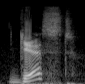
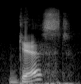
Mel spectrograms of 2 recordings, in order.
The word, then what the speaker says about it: guest: Guest, guitar, building. Observe, não pronunciamos a letra U nessas palavras. Guest, guitar, building.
